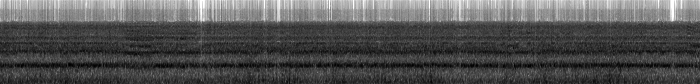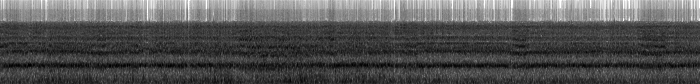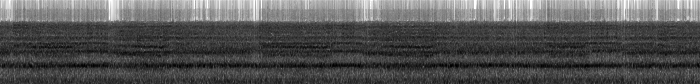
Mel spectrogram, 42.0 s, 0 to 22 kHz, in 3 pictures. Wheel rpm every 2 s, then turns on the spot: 230, 220, 230, 230, 230, 230, 230, 230, 230, 220, 220, 230, 230, 230, 220, 220, 230, 220, 220, 220, 230.
none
